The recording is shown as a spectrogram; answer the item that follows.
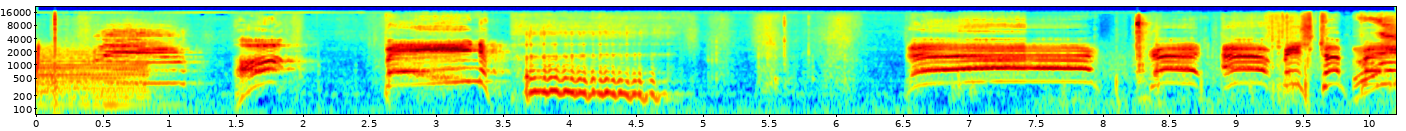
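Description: A cartoon cat meowing and yowling in a string of drawn-out calls, one longer call and several short ones near the end, mixed with wordless cartoon voice sounds.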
